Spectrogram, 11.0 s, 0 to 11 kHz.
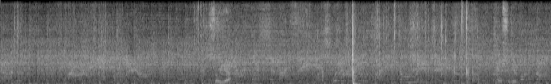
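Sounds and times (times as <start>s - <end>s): paper rustling and clicks: 6.4s - 9.6s
sharp knock on cassette case: 7.0s - 7.4s.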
